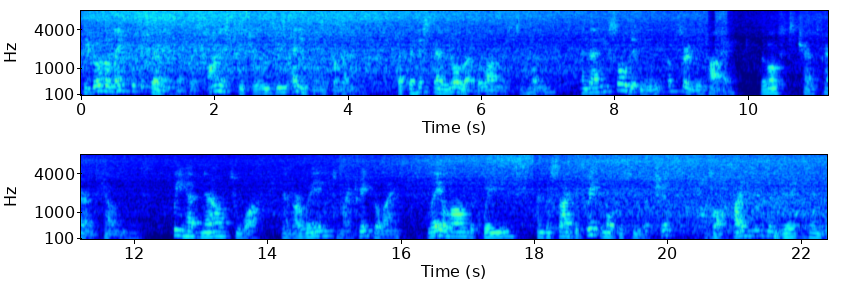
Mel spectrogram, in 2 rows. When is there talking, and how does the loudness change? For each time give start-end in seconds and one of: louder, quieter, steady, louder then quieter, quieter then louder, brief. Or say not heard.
0.0-22.3 steady.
